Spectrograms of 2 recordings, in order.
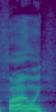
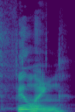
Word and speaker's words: Filing: Welcome to Filing, where we love to think and rap about our love of cinema. This is not to be confused with filling, as some have pronounced it.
